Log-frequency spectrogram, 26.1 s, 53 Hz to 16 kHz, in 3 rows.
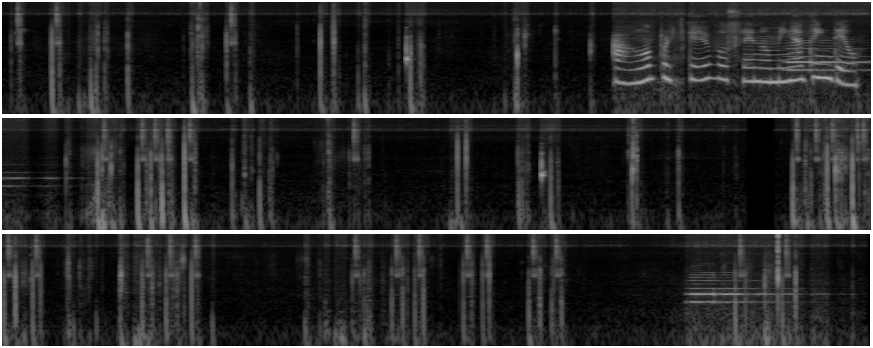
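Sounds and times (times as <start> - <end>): sharp clicks and taps: 20.8 - 23.1, 24.7 - 25.6.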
